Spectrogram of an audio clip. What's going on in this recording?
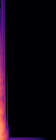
Instrument samples > Synths / Electronic
A wood-like percussion made in Surge XT, using FM synthesis.
synthetic, fm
